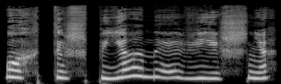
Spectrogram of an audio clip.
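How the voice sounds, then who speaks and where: A squealing, fussy little furry creature, as a woman reads him in an audiobook. His voice leaps high and thin, fawning and flustered by turns, with dry close sound. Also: fairly even intonation, slow, a bit bright, no room sound. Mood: alarmed. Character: fussy furry male governess-creature, excitable, shrill. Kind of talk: audiobook character voice.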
